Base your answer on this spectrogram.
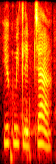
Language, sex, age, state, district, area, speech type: Nepali, female, 18-30, West Bengal, Kalimpong, rural, spontaneous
